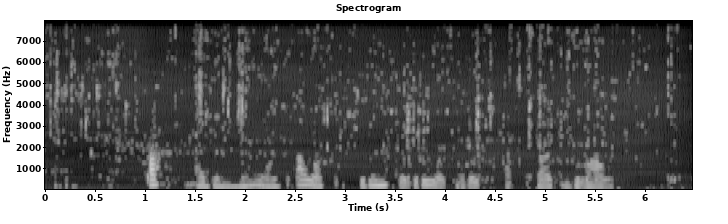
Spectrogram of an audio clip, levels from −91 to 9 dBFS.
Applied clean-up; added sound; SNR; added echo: classical method spectral subtraction.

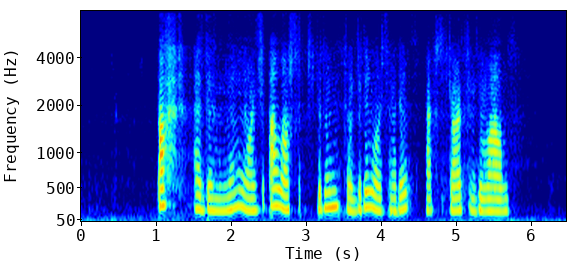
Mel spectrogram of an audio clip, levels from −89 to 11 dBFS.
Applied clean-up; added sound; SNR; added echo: neural mask model DeepFilterNet 3.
